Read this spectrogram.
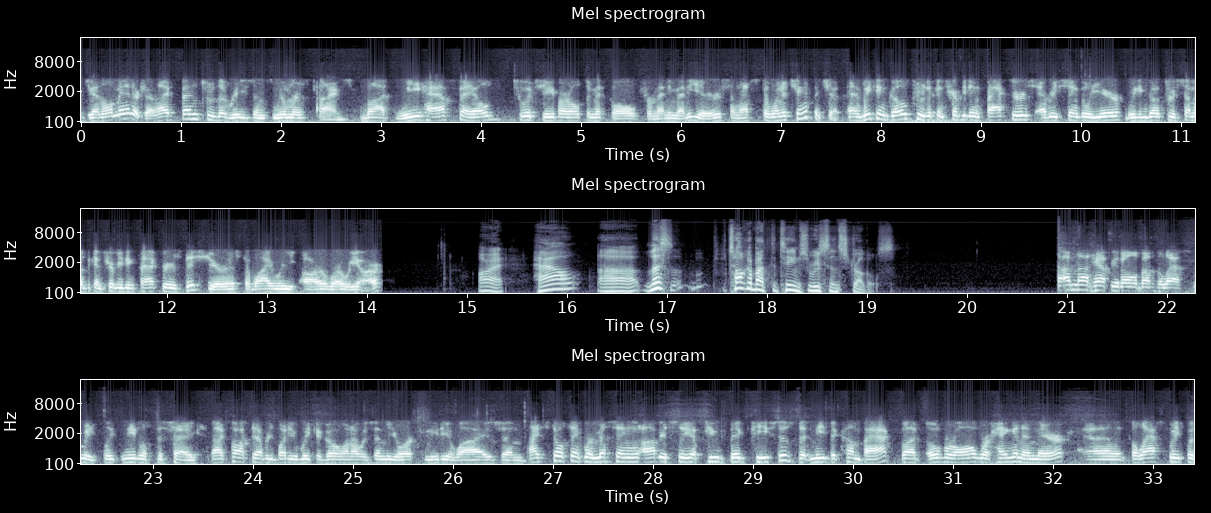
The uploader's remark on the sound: They also take a bunch of your phone calls.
